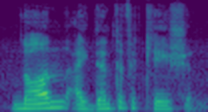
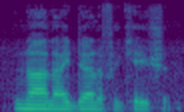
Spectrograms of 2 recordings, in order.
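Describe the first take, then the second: First: It is said in an imitated foreign accent. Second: It is said in the speaker's own accent.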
